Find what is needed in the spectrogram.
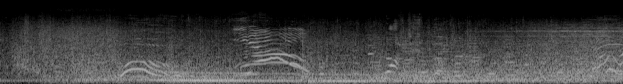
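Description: Cartoon motor-boat soundtrack: a steady low engine hum under a constant wash of water. Two short wordless voice sounds come in, one about a second in and one near three seconds.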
